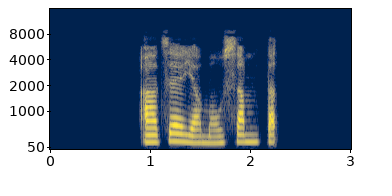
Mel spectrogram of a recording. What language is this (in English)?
Cantonese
